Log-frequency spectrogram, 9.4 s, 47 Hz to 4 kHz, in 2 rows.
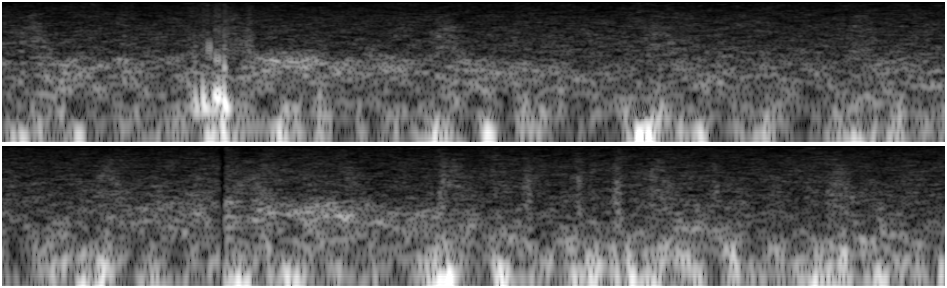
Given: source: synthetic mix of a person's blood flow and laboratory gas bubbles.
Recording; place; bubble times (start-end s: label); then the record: Doppler ultrasound of blood flow; subclavian vein
0.93-1.18 s: bubbles
From the record:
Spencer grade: 1 (occasional bubble signal discernible with the cardiac motion signal, with majority of cardiac periods free of bubbles); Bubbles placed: anywhere in the cardiac cycle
